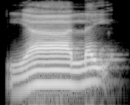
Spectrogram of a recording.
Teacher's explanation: یا ساکن سے پہلے زبر ہے نرمی سے جلد ادا کریں گے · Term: حرف لین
